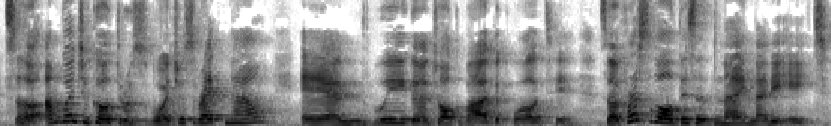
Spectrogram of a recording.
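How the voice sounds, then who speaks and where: Seated on her living room sofa, this beauty vlogger, a woman in her forties from Russia, chats cheerfully through a makeup review with a Russian accent and frequent laughter. She speaks at a medium pitch, a little slowly, with an expressive, slightly bright voice in an echoey space.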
